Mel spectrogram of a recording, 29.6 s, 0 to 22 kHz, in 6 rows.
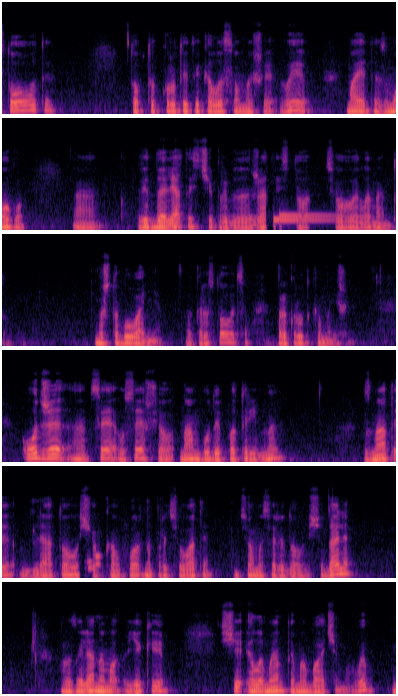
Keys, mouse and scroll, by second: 0.3-0.7 scroll down 1, 1.5-2.9 scroll down 3, 2.2-2.9 scroll up 1, 2.9 scroll down 1, 3.2-4.3 scroll down 2, 3.7-4.3 scroll up 1, 4.3-5.4 scroll down 1, 6.2-6.6 scroll down 1, 7.0-7.9 scroll up 3, 7.9 scroll down 1, 8.2-9.3 scroll down 2, 9.3 scroll down 1, 9.5-10.0 scroll up 2, 10.0 scroll down 1, 10.2-10.7 scroll down 1, 17.7-18.9 scroll up 2, 18.9 middle click, 19.8 shift+middle click.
